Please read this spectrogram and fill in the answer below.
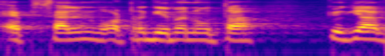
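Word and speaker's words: epsilon: जैसे alpha beta gamma symbol होते हैं, ये एक सिंबल है, इस सिंबल को क्या प्रोनाउंस करते हैं? एप्सिलॉन।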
